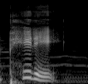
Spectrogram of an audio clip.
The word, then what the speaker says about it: pity: What a pity. – What a 连读。 – What a. – What a. – What a pity. – What a pity. – 注意 pity 这个单词，美式发音后面的 t 要被浊化成类似于 d 的发音。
